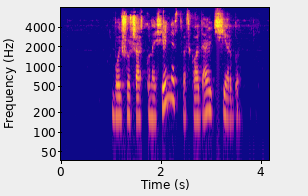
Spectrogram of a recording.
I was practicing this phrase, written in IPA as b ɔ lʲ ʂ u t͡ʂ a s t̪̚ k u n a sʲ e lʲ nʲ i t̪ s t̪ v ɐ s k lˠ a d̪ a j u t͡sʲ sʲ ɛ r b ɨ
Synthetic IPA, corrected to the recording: b ɔ lʲ ʂ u t͡ʂ a s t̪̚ k u n a sʲ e lʲ nʲ i t̪ s t̪ v ɐ s k lˠ a d̪ a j u t͡sʲ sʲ ɛ r b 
